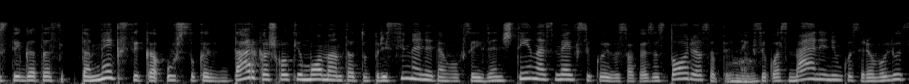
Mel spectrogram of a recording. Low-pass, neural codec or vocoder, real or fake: 7.2 kHz; codec, 16 kHz, 8 kbps, FreqCodec, larger model; fake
